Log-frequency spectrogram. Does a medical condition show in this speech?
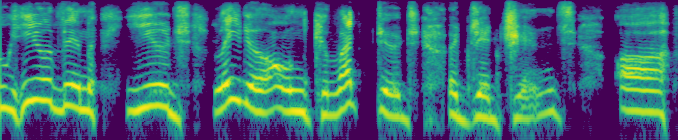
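Yes: cerebral palsy; uses walker and wheelchair.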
